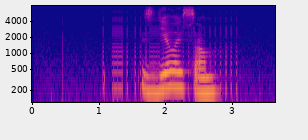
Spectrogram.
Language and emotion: Russian, neutral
